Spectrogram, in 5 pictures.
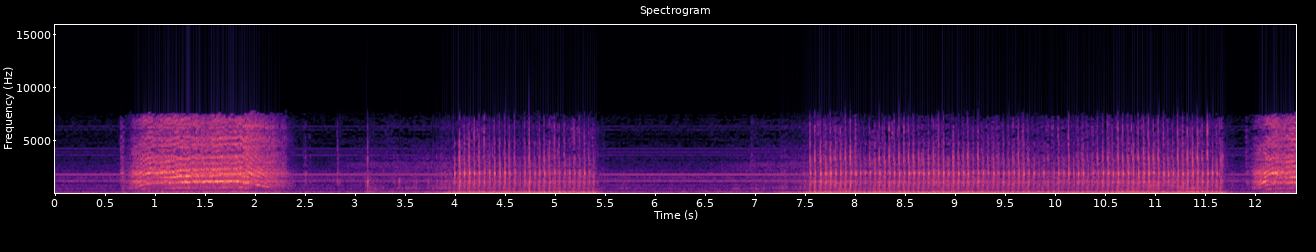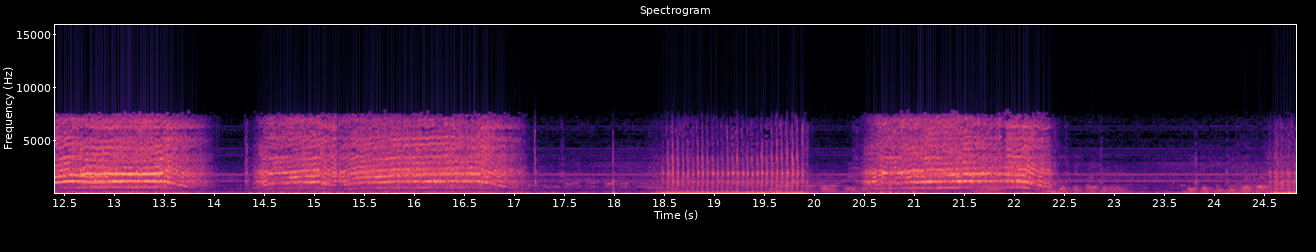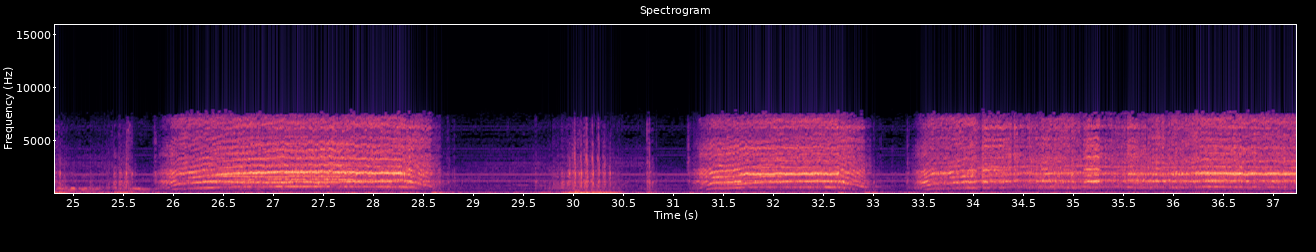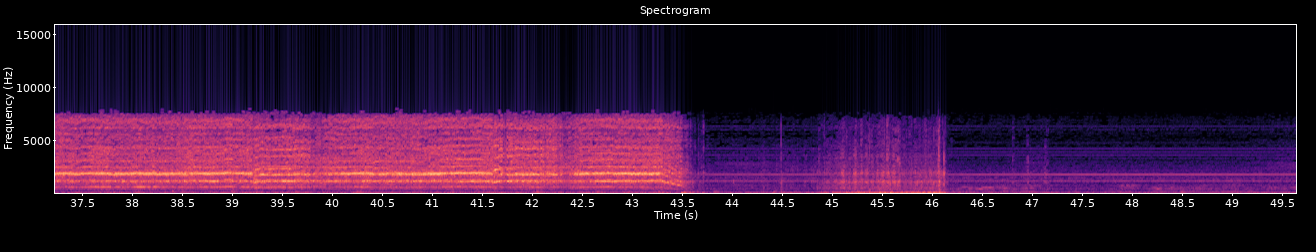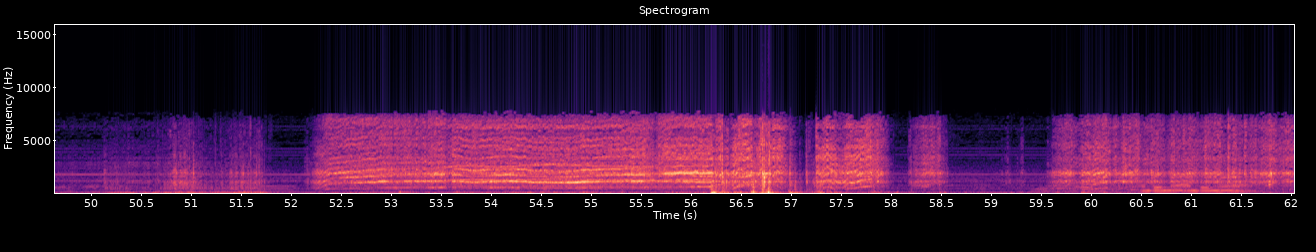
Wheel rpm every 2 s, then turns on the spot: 80, 10, 10, 10, 20, 30, 90, 120, 50, 20, 100, 10, 30, 140, 20, 80, 110, 160, 160, 160, 160, 100, 10, 0, 20, 30, 140, 160, 100, 50, 170.
2-10 16-18 22-24 28-30 42-46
